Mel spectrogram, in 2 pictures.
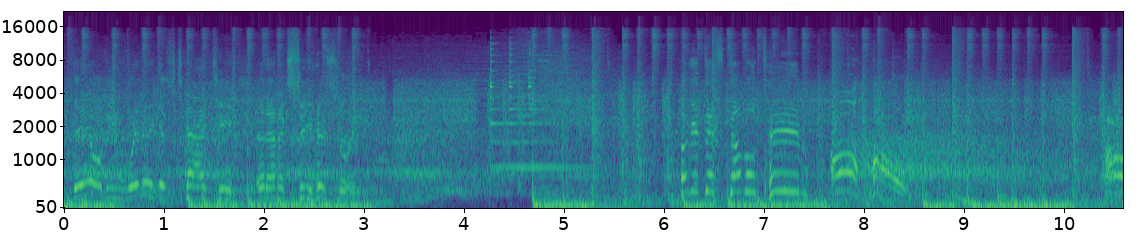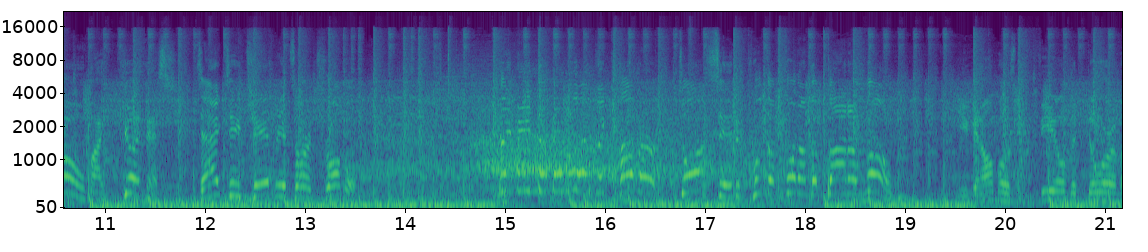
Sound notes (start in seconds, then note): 4.2 bell ringing; 7.6 crowd cheering; 14.0 crowd cheering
